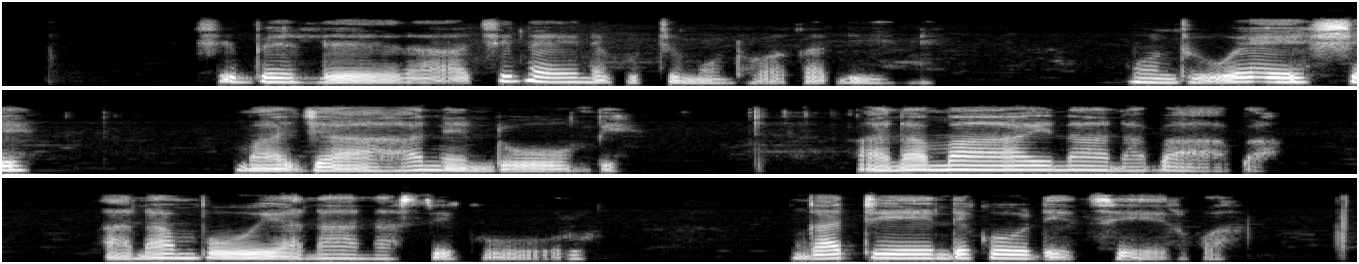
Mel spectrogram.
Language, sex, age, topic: Ndau, female, 36-49, health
